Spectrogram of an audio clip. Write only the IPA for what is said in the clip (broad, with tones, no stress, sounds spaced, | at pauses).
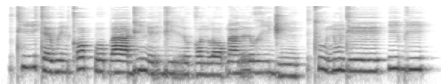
tʰ iː˦ t ɛ˨ w ɪ˨ n kʼ ɔ˦ k͡p o˨ b aː˨ ɡ i˦ n ɪ˨ r ɡ i˨ r ʊ˨ ɡ ɔ˨ n l ɔ˨ ɓ ã˦ r ʊ˦ ɣ i˦ d͡ʒ ĩ˨ | tʰ u˦˨ n ũ˦ d eː˦ | i˦ b i˦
